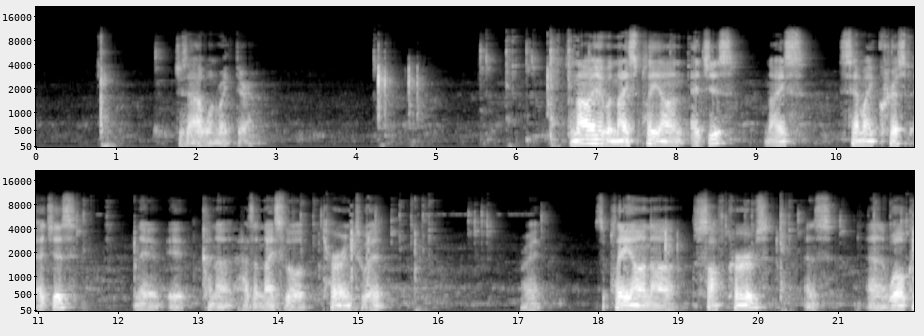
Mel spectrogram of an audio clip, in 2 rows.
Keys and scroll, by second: 4.1 w, 4.5 3, 14.7 1, 18.6 3, 21.7 1.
